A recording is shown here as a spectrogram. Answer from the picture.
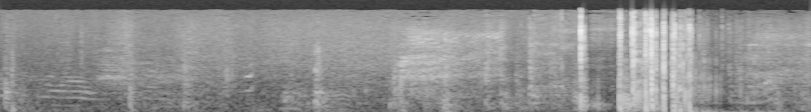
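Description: Faint voices in the background, then about three seconds in a brief, loud rustle of handling noise as the phone's microphone is rubbed or covered.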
